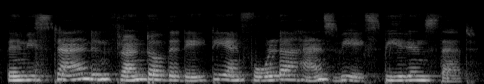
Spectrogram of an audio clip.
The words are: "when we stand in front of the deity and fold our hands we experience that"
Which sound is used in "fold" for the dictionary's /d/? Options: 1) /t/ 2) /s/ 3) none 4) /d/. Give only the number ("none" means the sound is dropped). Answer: 4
